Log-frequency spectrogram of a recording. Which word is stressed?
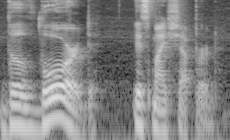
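Lord. The stress falls on the word Lord. This particular one, and no other, is the shepherd. "It's him in particular that is my shepherd"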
